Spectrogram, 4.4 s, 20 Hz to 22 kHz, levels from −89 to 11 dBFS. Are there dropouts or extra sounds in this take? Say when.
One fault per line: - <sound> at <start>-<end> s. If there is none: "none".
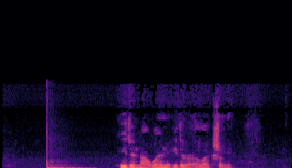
- thud at 0.7-1.5 s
